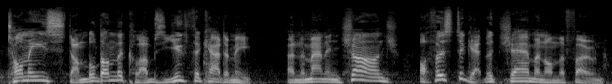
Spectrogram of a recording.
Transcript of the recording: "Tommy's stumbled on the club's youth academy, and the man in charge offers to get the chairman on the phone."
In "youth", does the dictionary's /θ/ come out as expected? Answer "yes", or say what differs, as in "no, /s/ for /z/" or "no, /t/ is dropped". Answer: yes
